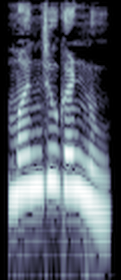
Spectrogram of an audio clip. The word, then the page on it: ಮಂಜುಗಣ್ಣು: Kannada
